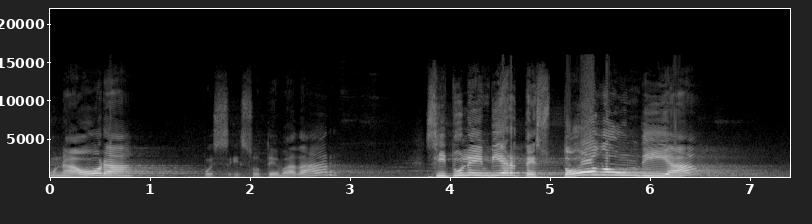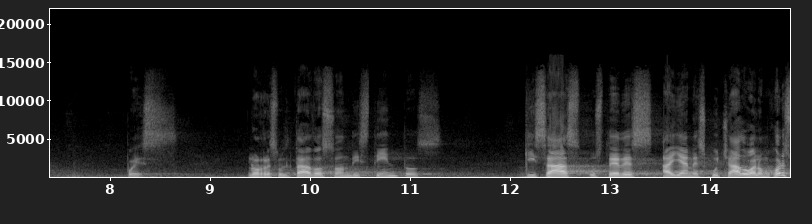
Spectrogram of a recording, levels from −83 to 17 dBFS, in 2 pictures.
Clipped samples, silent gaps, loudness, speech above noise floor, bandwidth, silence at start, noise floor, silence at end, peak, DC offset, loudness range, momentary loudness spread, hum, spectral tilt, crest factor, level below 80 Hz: under 0.1%; none; -13 LUFS; 34 dB; 14 kHz; 0 s; -49 dBFS; 0 s; 0 dBFS; under 0.1%; 12 LU; 22 LU; none; -5 dB/octave; 16 dB; -40 dBFS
